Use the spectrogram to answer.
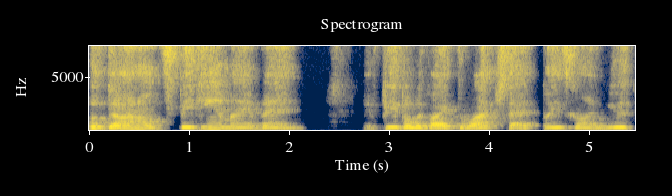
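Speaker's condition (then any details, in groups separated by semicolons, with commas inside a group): Spastic quadriplegic cerebral palsy; from birth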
